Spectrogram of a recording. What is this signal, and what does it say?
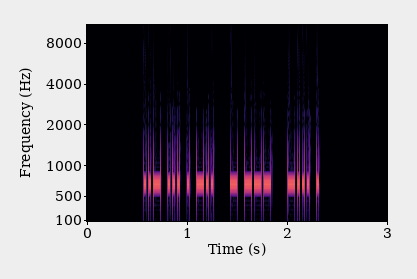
Morse code, heard as a keyed tone, about 50 wpm, 700 Hz. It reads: USED TO BE
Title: Sets of 3 Words 50wpm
